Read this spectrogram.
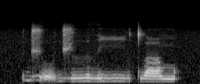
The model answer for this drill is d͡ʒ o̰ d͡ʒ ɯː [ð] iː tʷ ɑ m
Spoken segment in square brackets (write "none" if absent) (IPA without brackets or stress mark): ð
